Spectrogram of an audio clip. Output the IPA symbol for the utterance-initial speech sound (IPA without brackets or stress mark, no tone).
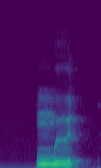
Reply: m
